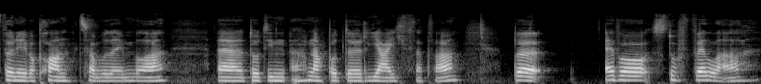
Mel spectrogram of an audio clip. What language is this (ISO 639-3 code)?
cym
